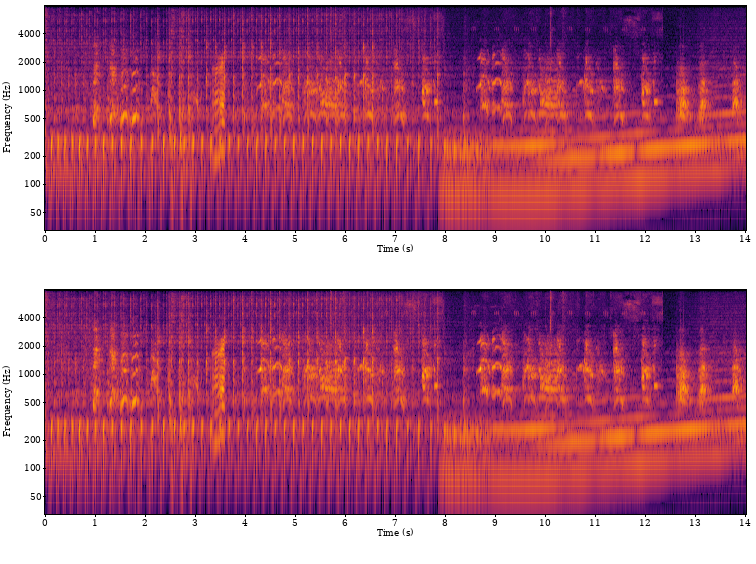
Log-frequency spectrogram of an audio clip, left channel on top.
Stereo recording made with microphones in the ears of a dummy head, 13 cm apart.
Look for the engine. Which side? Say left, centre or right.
right.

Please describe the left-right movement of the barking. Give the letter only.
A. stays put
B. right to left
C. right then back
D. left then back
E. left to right
A.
